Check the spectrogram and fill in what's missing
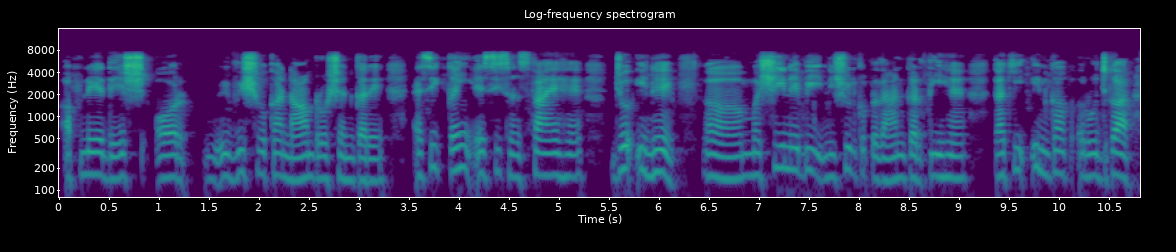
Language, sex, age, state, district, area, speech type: Hindi, female, 45-60, Madhya Pradesh, Ujjain, urban, spontaneous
